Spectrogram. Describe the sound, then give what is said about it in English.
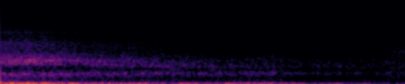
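A single deep breath, a soft airy rush that is loudest at the start and fades gradually over about two seconds, with no talk. “Just breathe with me. Just, okay, I'm just going to take an inhale. And out.”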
